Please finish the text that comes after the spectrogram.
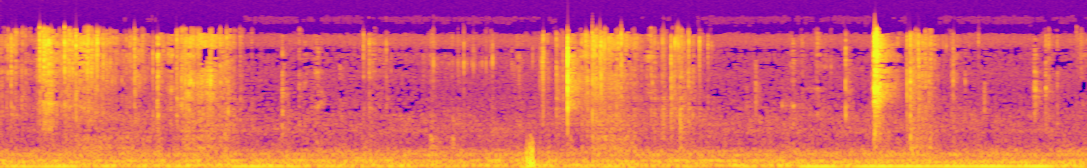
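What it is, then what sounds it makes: Bar soap being carved. A solid green and white striped bar of soap is held in hand and carved and scraped with a box-cutter blade, cutting off slices and shavings. Soft, crackly scraping and slicing strokes come in an irregular rhythm over a steady low rumble, with a few sharper, brighter snaps standing out.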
